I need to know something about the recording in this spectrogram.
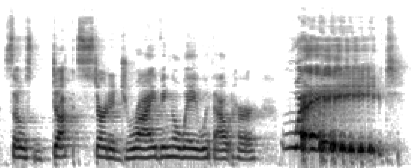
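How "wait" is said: high, loud plea; desperate cry. Acted. Sheep crying out as Duck drives off. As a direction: call out as the tractor leaves. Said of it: "cried Sheep".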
